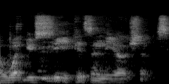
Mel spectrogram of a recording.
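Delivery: plain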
